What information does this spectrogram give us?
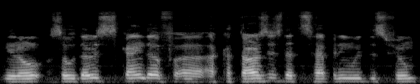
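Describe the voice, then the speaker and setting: A man's voice: mid-range voice, monotone, moderate pace, a little mellow, a little hiss or hum. A man from Brazil with a Brazilian Portuguese accent, a film director speaking English as a second language in an interview, often restarting and searching for words. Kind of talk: interview answers.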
